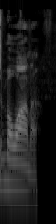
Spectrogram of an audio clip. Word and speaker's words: Moana: Or Mona. I think it's, I don't know what, I still don't know. I saw the movie. I still don't know how you say it properly. – It's Moana.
